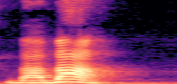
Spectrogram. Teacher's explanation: In this case, the word ends with the "a", the stressed "a", baba. So the stress is at the end.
